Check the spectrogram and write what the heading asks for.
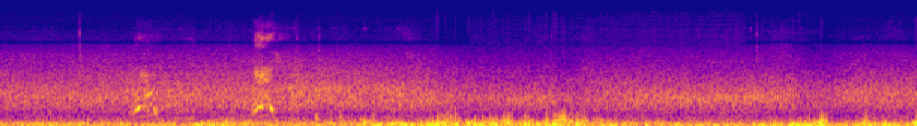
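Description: A collie-cross dog giving two short, high yips while playing with a ball, about a second in and again just under a second later, over a steady low rumble.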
